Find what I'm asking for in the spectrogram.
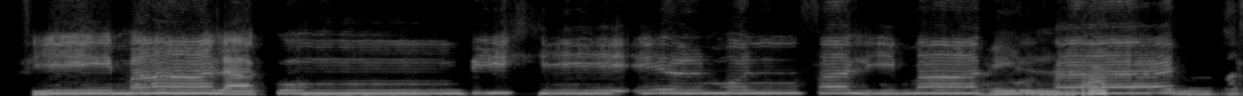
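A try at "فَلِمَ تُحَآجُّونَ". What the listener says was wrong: Masih tak dengung, masih ma tu panjang. علم فلم تحاجون Bunda ambil dekat falima, jangan panjangkan ma.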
